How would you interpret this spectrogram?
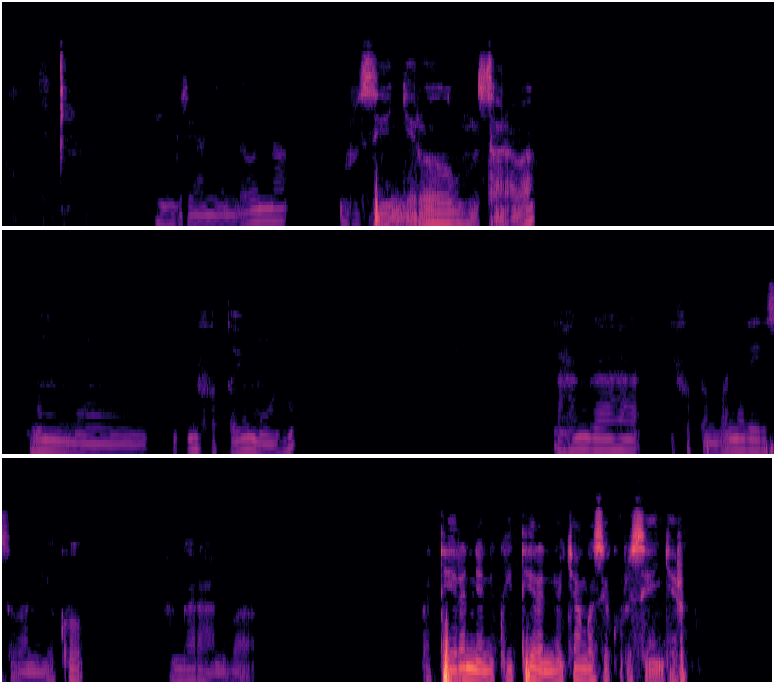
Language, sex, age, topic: Kinyarwanda, male, 25-35, finance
